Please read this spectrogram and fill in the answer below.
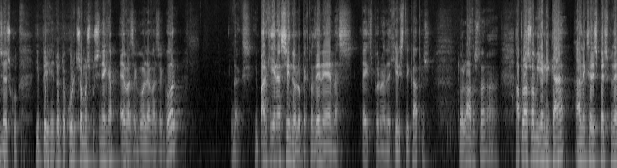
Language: Greek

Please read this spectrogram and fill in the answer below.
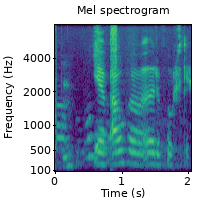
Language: Icelandic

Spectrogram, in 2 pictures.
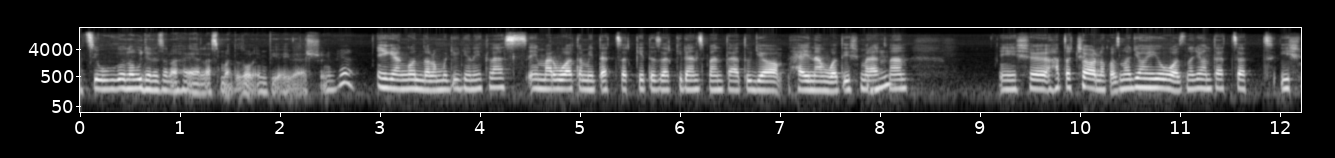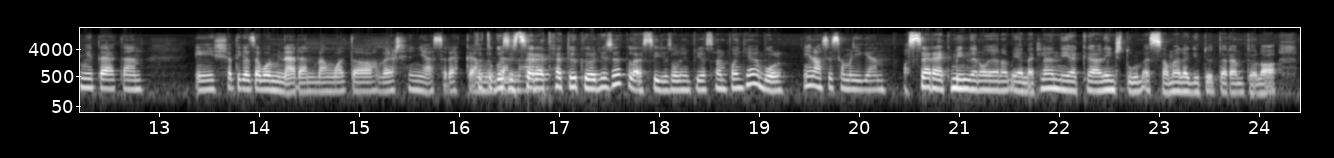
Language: Hungarian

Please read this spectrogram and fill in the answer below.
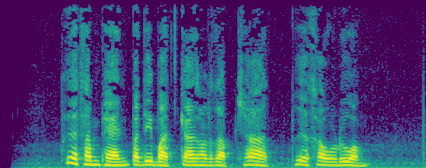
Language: Thai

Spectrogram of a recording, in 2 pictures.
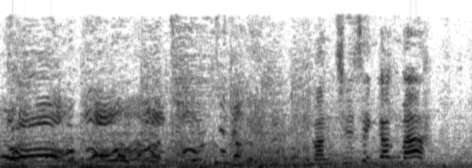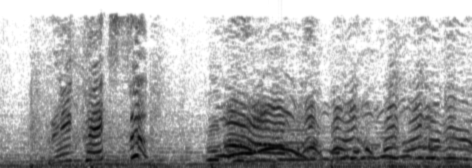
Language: Korean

